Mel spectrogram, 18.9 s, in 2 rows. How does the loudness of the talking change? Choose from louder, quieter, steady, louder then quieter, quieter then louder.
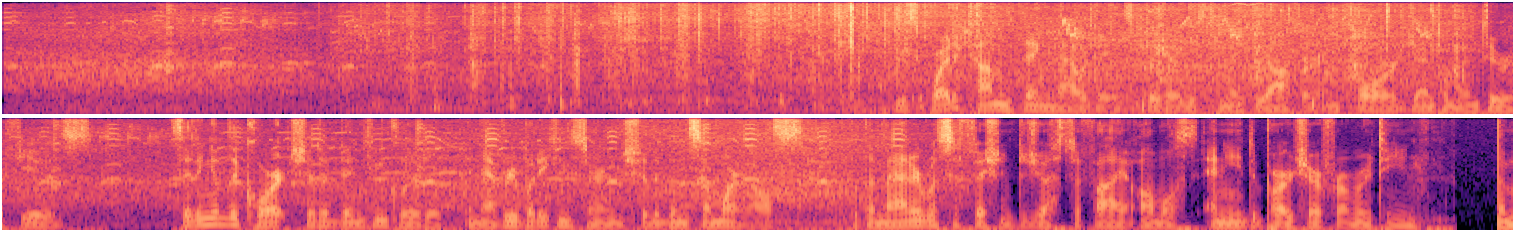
steady.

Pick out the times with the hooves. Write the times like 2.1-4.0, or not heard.
1.9-9.3.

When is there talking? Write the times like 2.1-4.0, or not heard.
5.2-18.8.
